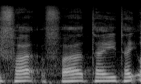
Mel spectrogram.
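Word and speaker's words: Whatatai: Y se escribe Huatatai. No se escribe Fatatai, se escribe Huatatai. – Es como los alemanes, ¿no? Que la W la dicen V y la V la dicen F.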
